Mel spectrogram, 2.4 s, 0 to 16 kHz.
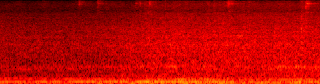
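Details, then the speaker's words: Grand Am GT with 3800 V6 swap, NIC cam, custom harness, new coils and ICM, first start-up: even, steady low rumble with no misses or knocks at idle, runs smooth; alternator still not charging. "It sounds so smooth now."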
